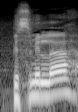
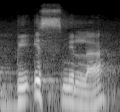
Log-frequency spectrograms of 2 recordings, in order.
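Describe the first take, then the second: First: No extra vowel is pronounced before the 's'. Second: An extra vowel is pronounced before the 's'. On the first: The speaker calls it right. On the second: The speaker calls it wrong.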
